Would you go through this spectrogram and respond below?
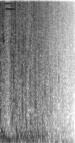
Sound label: pick axe break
